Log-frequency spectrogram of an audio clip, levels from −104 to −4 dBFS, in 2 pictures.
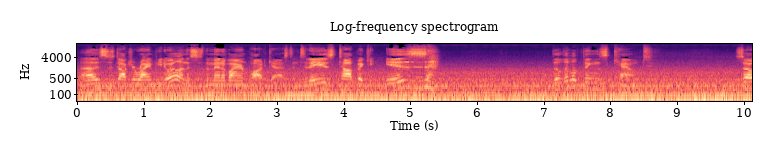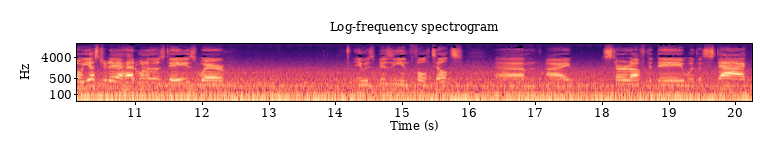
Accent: American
